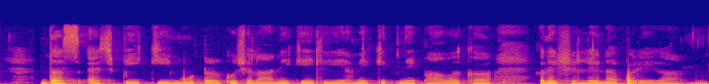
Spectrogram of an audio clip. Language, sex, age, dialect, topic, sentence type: Hindi, female, 25-30, Marwari Dhudhari, agriculture, question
